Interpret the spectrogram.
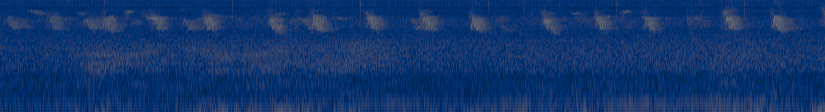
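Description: A bird chirping over and over, short high notes about twice a second, over the low, gusting rumble of a breeze blowing on the microphone.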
